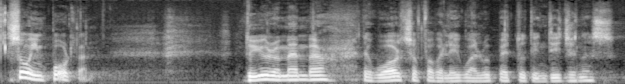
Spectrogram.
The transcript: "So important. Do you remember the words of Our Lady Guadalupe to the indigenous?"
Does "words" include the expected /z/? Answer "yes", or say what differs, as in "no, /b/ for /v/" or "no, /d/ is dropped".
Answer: no, /s/ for /z/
